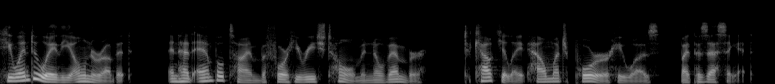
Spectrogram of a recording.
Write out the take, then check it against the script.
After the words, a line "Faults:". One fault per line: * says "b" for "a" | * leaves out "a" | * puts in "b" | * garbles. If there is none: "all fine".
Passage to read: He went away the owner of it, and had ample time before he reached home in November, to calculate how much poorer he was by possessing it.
He went away the owner of it, and had ample time before he reached home in November, to calculate how much poorer he was by possessing it.
Faults:
all fine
